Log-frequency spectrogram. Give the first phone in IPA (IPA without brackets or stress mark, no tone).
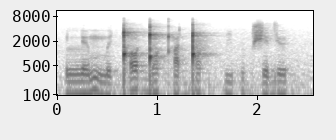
lː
